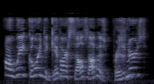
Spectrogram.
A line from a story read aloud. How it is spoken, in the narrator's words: cried Aramis, with an affection of hilarity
